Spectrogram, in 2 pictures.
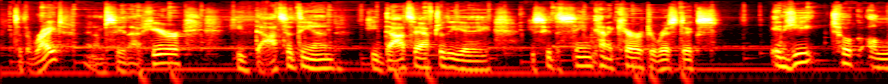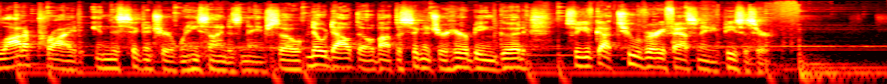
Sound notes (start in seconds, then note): none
